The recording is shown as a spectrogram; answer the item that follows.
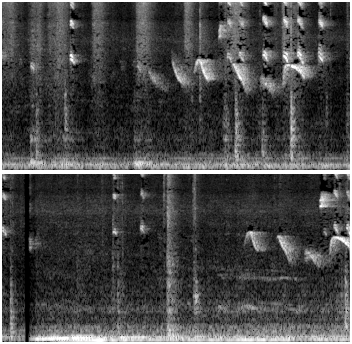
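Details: Female green-winged saltator singing, a call meant to excite a male into song: short down-slurred whistles in loose runs, several in quick succession, with sharp clicks and a steady low hum underneath.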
